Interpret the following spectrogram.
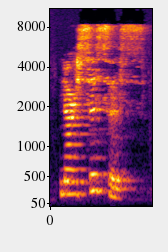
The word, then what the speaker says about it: Narcissus: looks maxing this is the whole story of narcissus is that how you say his name narcissus nailed it who just kept staring into the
